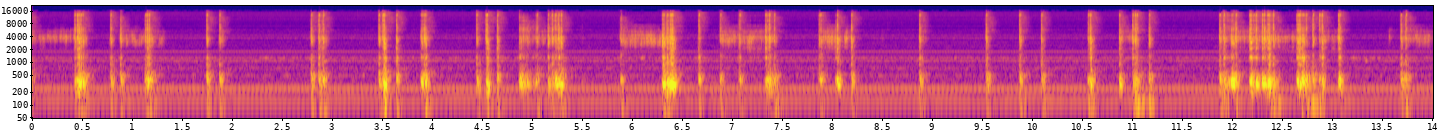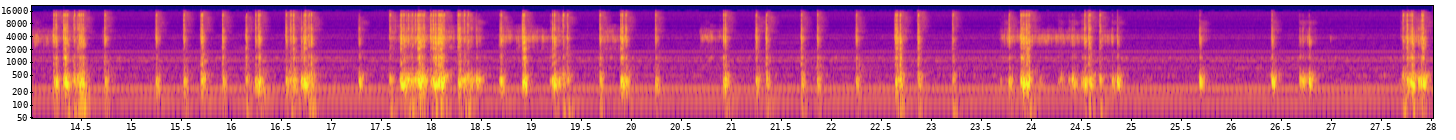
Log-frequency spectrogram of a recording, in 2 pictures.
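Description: Hard disk drive inside a Dell Dimension 4700 desktop computer, heard from within the case close to the drive: its heads seeking, irregular clicking and chattering with dense rattling runs a few times, over a steady hum.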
